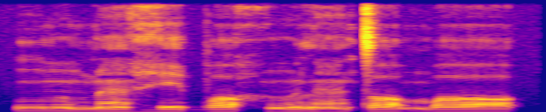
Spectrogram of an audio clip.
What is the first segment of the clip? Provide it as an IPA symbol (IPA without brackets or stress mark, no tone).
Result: ŋ͡m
